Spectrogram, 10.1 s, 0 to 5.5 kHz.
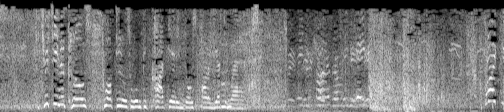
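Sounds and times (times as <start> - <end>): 
speech: 0.8 - 5.3, 6.3 - 7.9
loud dense burst of gunshots: 7.4 - 9.7.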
